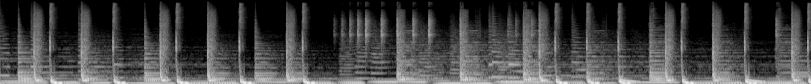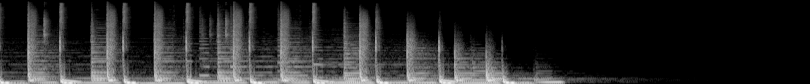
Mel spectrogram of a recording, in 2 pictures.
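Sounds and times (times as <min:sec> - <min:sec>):
reggaeton music: 0:00.0 - 0:13.6.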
